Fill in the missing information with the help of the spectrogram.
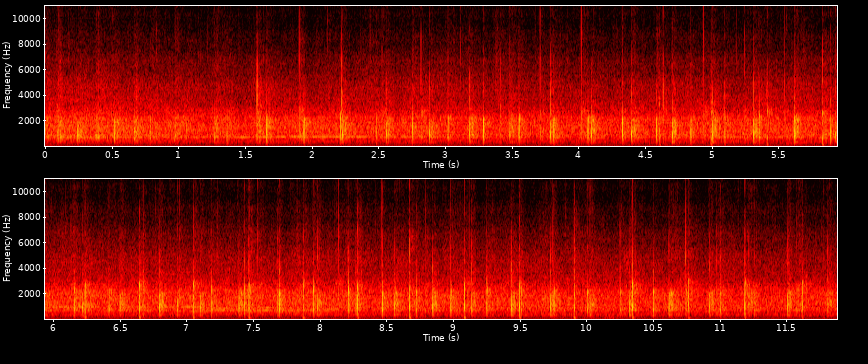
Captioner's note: applause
